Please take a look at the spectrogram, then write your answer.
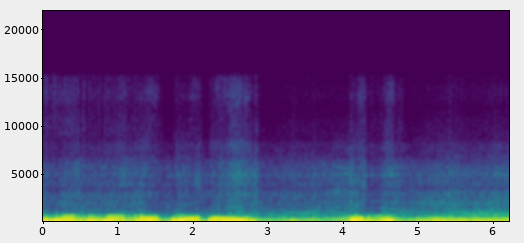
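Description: A KTM EXC 300 two-stroke dirt bike heard from the rider's position, its engine loud and close, revving up and down through quick rising and falling surges as it rides, with wind rush underneath.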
